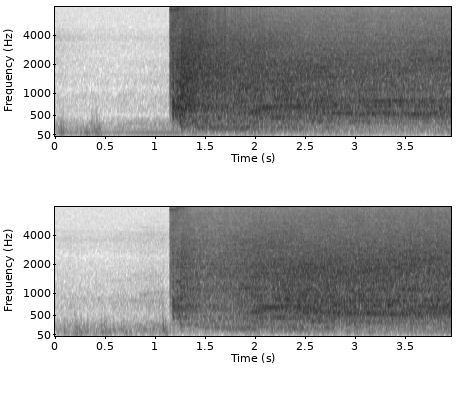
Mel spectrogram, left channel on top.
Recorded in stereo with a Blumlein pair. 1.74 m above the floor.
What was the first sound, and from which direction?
A scream, 70° left.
